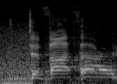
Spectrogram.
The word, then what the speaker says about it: Devatha: It says Devatha. Devatha. So you don't say the A in the middle part. Oh. So Devatha, yeah.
